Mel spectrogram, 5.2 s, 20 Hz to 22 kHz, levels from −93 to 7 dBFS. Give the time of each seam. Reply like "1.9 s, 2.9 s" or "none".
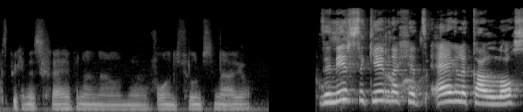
none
